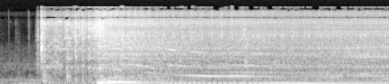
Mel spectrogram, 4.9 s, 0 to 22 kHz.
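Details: Mercedes ML55 AMG V8 petrol engine after new valve cover gaskets, spark plugs, throttle body clean and a new expansion tank cap cranks briefly, catches with a rev flare, then settles into a steady, even idle.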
